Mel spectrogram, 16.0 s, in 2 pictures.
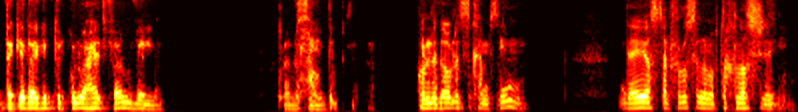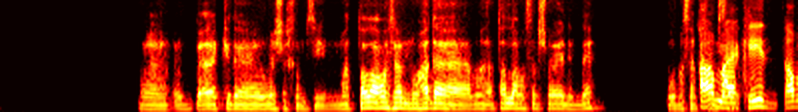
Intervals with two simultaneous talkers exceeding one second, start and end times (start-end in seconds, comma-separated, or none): none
